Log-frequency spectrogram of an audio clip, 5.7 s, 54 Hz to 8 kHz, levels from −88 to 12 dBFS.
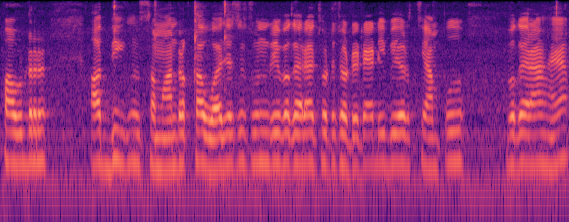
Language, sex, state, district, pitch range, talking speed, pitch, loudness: Hindi, female, Haryana, Jhajjar, 190-200 Hz, 180 wpm, 195 Hz, -14 LUFS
